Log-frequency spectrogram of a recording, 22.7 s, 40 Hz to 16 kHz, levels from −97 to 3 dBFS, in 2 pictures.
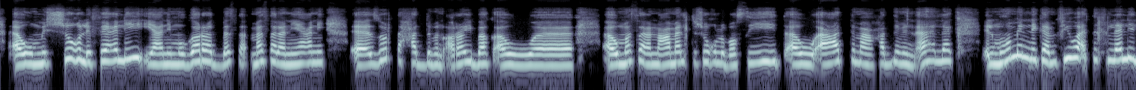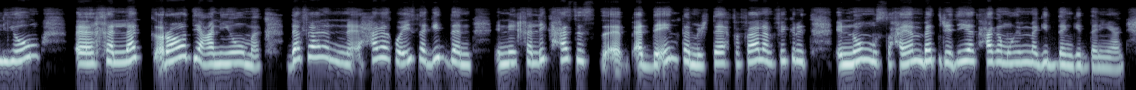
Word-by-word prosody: أو 225 +2 +5
مش 235 +1 -1
شُغل 305 -5 +1
فعليّ، 290 +6 +2
يعني 225 -6 0
مجرد 235 +2 +2
بس 235 +2 -3 0.2
مثلًا 255 +1 0
يعني 240 +3 -1 0.3
آآ 210 +1 +6
زُرت 300 +8 -4
حد 240 -4 -5
من 220 -2 -4
قرايبك 230 +1 -1
أو 210 0 +1 0.7
أو 215 +1 +7
مثلًا 235 -2 0
عملت 250 +4 +1
شُغل 250 -1 -4
بسيط، 245 +5 -3
أو 225 -1 +2
قعدت 255 +6 +3
مع 230 -5 -1
حد 235 +3 -5
من 225 -4 -4
أهلك، 275 +3 -1 0.3
المهم 250 - +3
إن 350 -5 +3
كان 280 -4 +1
في 325 +6 +3
وقت 340 -2 +3
خلال 295 +1 +2
اليوم 295 +6 +1 0.4
آآ 235 0 +5
خلّاك 265 +6 +1
راضي 330 +6 +5
عن 230 +1 +2
يومك، 235 -5 -1 0.3
ده 300 - +3
فعلًا 320 -9 -1
حاجة 330 +3 0
كويسة 290 +4 -1
جدًا 270 -6 -1 0.3
إن 230 +1 0
يخلّيك 250 +3 -3
حاسِس 295 -2 -1 0.4
قد 220 -2 0
إيه 260 +7 +3
أنت 310 -3 -6
مرتاح، 240 0 0
ففعلًا 270 +3 +1
فكرة 275 0 -3 0.3
النوم 245 +7 +4
والصحيان 245 +1 -1
بدري 275 -2 0
ديّة 275 +4 0
حاجة 265 -3 0
مهمة 250 0 -4
جدًا، 225 -1 -3
جدًا 200 -3 -5
يعني، 175 -1 -9
250 Hz, 160 wpm, -19 LUFS, 225-285 Hz, 0.7 s, أو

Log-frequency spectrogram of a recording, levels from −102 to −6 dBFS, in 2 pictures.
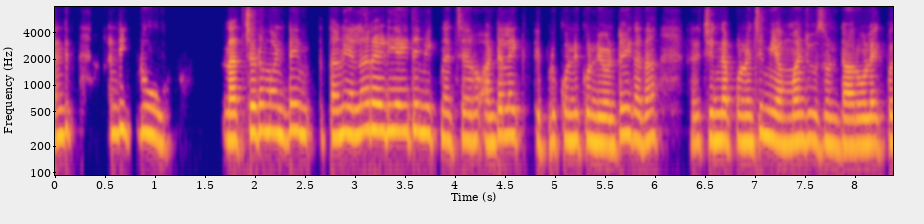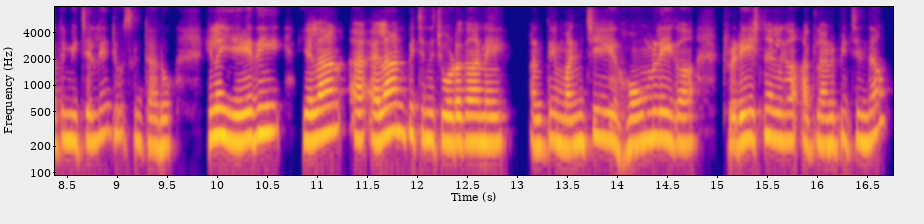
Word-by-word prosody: అంటే 265 +4 -1 0.4
అంటే 285 +2 -1
ఇప్పుడు 290 0 -3 0.8
నచ్చడం 290 +6 +4
అంటే 285 +2 0 0.4
తను 260 +2 +2
ఎలా 280 +2 +1
రెడీ 300 -1 +3
అయితే 300 +1 -1
మీకు 275 -2 -4
నచ్చారు? 235 +1 -4
అంటే 220 +4 0
లైక్ 265 -1 -4
ఇప్పుడు 220 +2 -6
కొన్ని 235 -1 0
కొన్నుంటాయి 225 +3 +1
గదా! 230 +1 -1 0.5
చిన్నప్పటి 235 -1 +1
నుంచి 225 +5 -1
మీ - - +2
అమ్మని 230 +2 +1
చూసింటారు, 210 -2 -1
లేకపోతే 215 +2 -3
మీ 230 - 0
చెల్లిని 250 +5 -3
చూసుంటారు, 215 -6 -5 0.4
ఇలా 270 +1 +6 0.2
ఏది 250 +4 +5 0.4
ఎలా 260 +3 +6 0.3
ఆహ్, 240 - +1
ఎలా 270 +4 +7
అనిపిచ్చింది 270 -5 -2
చూడగానే? 225 0 +3 0.4
అంటే 205 +3 -3 0.2
మంచి 220 +5 -1 0.3
హోమ్లీగా, 230 0 +1 0.4
ట్రెడిషనల్‌గా 235 +2 +1
అట్లా 215 +2 -4
అనిపిచ్చిందా? 225 +3 -2
235 Hz, 140 wpm, -23 LUFS, 220-265 Hz, 0.8 s, ఎలా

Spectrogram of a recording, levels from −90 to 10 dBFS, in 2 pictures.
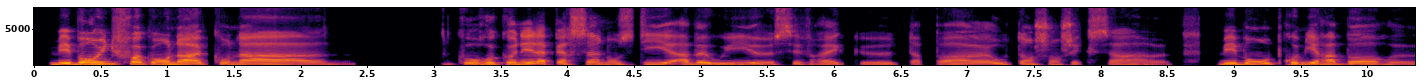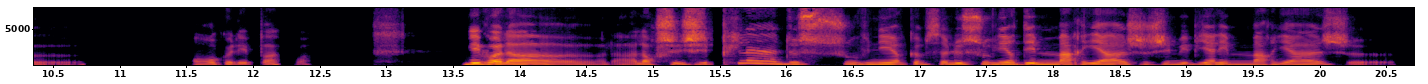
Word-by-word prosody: Mais 185 +1 +8
bon, 240 +3 +9
une 255 -1 +2
fois 260 +1 +4
qu'on 215 -3 +3
a 185 -2 +6
qu'on 190 0 -5
a 160 -7 +1
hem, - - -14 0.9
qu'on 195 -2 0
reconnaît 205 +1 +2
la 170 -2 +5
personne, 175 +9 -3
on 180 - -6
se 150 -4 -7
dit: 205 -1 -3
«Ah, 215 - -1
ben, 225 -1 +3
oui, 180 +5 -5
heu, 155 -3 -5
c'est 175 +1 -4
vrai 165 +5 -7
que 175 - -9
tu - - -11
as - - -13
pas 180 +3 -4
autant 175 0 -5
changé 160 -2 -7
que - - -12
ça», 165 +3 -7
heu, - - -13 0.4
mais 175 +2 +3
bon 195 +1 +1
au 175 - +3
1er 195 0 +1
abord, 175 +1 -1
heu, 70 - -12 1.1
on 150 -1 -13
reconnaît 155 - -7
pas - - -9
quoi. - - -24 1.1
Mais 200 +1 +10
voilà, 180 -5 +4
heu, 70 +1 -11
voilà. - - -18
Alors 160 -1 -4
j'ai 175 -2 0
j'ai 195 +4 +3
plein 335 +4 -4
de 235 +1 -5
souvenirs 210 -1 -1
comme 190 -3 -7
ça. 175 0 -5
Le 175 +1 +1
souvenir 225 +3 -1
des 180 0 +3
mariages, 185 +1 -1
j'aimais 160 +4 -4
bien 200 +5 -4
les 190 -5 -3
mariages, 160 +2 -5
heu 465 0 -19
180 Hz, 180 wpm, -23 LUFS, 170-205 Hz, 1.1 s, Mais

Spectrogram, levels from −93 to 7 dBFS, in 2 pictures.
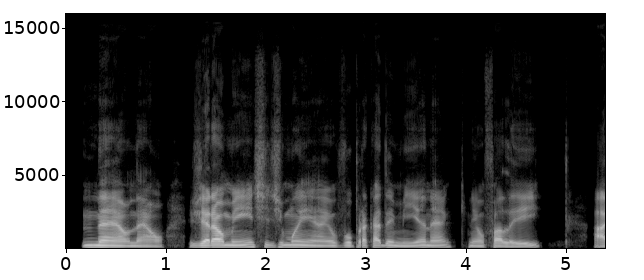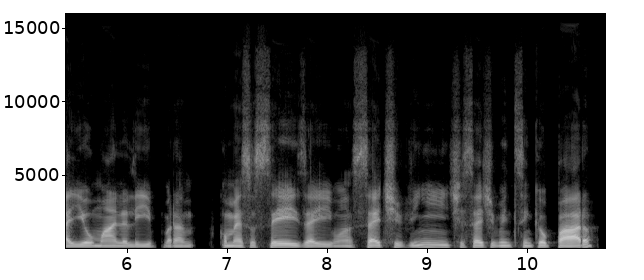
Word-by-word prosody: Não, 110 -4 +4
não, 90 -3 -2 0.2
geralmente 125 +4 +4
de 125 +2 -6
manhã 120 -5 0
eu 105 - -1
vou 105 +1 -3
pra 120 - -1
academia, 115 -1 -1
né, 115 +6 -2
que - - -26
nem 100 - -4
eu 95 - -3
falei. 85 -2 -1 0.5
Aí 95 +1 +2
eu 105 0 +2
malho 100 0 -1
ali 95 -1 -4
pra 95 -1 -5 0.3
começo 100 +1 -2
às - - -8
6h, 110 -2 +1
aí 95 -1 -1
umas 95 0 -8
7h20, 115 +4 -3
7h25 105 -1 -3
eu 105 - +4
paro. 90 -1 +6
105 Hz, 155 wpm, -24 LUFS, 95-115 Hz, 0.5 s, paro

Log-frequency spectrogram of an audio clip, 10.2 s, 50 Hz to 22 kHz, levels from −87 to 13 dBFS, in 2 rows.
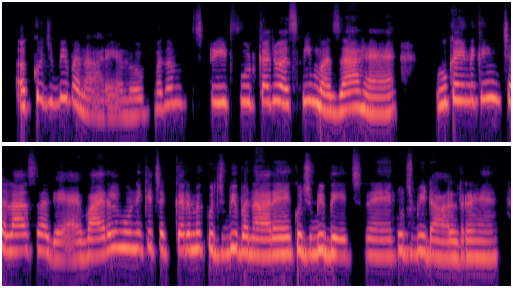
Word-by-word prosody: अ, 230 - +3
कुछ 310 -5 -2
भी 335 +5 -1
बना 245 - -4
रहे 75 - -10
हैं - - -10
लोग 165 +1 -7
मतलब 265 +5 -5
स्ट्रीट 280 -1 -1
फूड 290 -2 -1
का 290 - +2
जो 300 +1 +1
असली 295 +3 -1
मज़ा 200 +3 +2
है 180 +1 -1 0.4
वो 260 +2 +3
कहीं 310 +1 +3
न 300 0 -2
कहीं 330 +2 +2
चला-सा 235 -2 +1
गया 170 -4 -4
है। 175 - -3
वायरल 195 +7 +1
होने 260 -1 +2
के 270 - -4
चक्कर 240 0 0
में 250 +1 +3
कुछ 240 -5 -2
भी 250 +5 +3
बना 200 -4 +2
रहे 205 +1 +4
हैं, 210 0 +3
कुछ 220 -2 +1
भी 235 +3 +4
बेच 195 -4 +1
रहे 195 -1 -3
हैं, 190 0 -5
कुछ 225 -1 -2
भी 225 +2 0
डाल 175 -3 0
रहे 180 0 -1
हैं। 175 0 -5
230 Hz, 250 wpm, -21 LUFS, 190-265 Hz, 0.4 s, रहे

